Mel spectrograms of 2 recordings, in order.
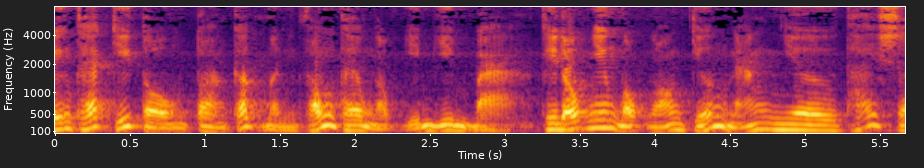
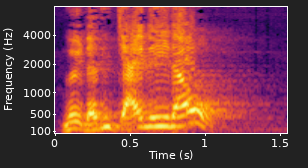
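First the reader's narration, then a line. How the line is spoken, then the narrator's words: Loud shout. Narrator (Vietnamese): hét to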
